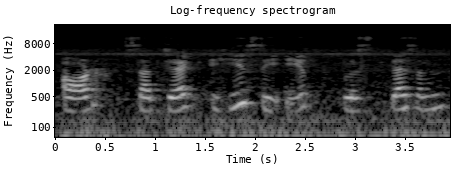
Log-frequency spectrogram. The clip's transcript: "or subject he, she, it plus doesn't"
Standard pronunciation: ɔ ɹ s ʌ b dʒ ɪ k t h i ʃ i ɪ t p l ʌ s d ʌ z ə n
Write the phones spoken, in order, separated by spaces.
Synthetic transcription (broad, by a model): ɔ ɹ s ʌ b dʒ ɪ k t h i s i ɪ t p l ʌ s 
